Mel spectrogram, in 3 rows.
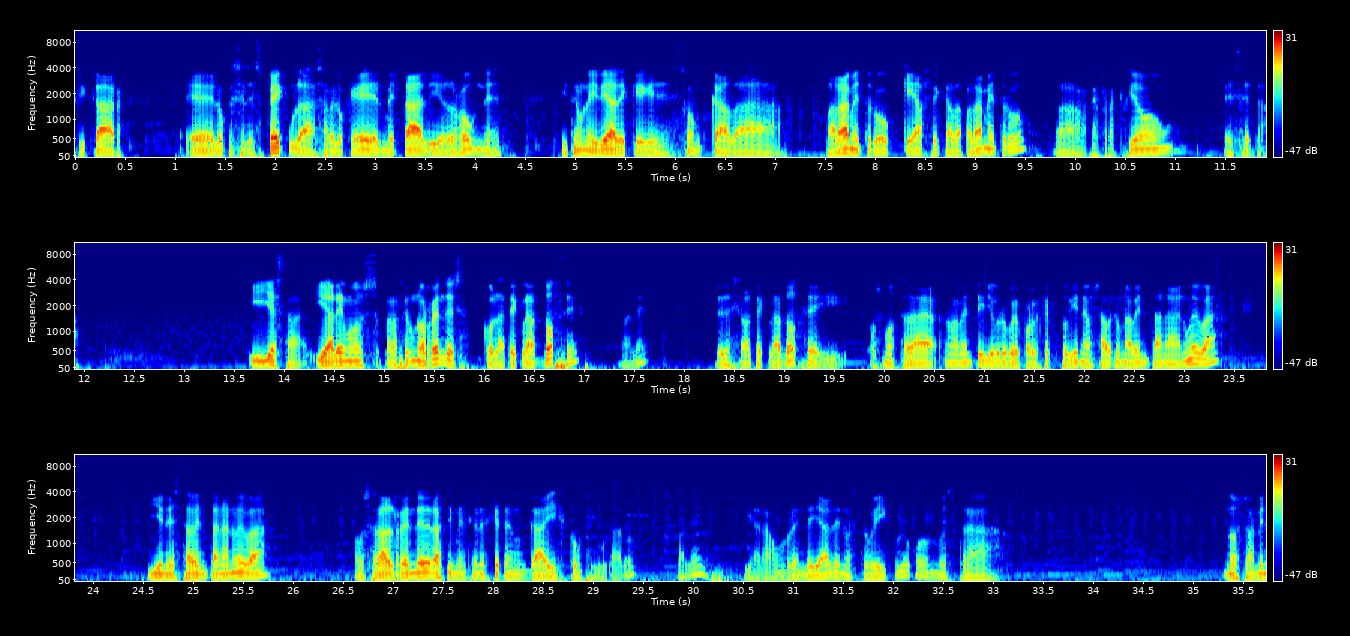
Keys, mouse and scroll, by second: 12.8-15.9 scroll down 2, 17.9 F12, 27.3 F12.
